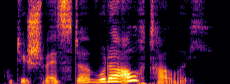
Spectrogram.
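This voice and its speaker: A woman narrating a bedtime fairy tale in an expressive, deliberate storytelling manner. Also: on the high side, gravelly, no echo.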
